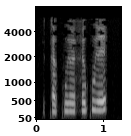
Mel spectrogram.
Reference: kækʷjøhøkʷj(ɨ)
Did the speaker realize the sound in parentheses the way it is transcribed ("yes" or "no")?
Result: no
